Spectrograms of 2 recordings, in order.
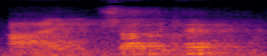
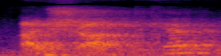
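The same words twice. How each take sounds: First: The stress is on the word I. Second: The stress is on the word shot.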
